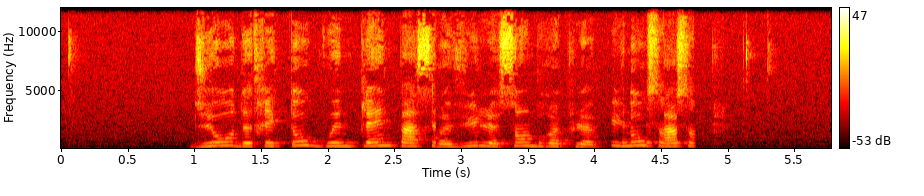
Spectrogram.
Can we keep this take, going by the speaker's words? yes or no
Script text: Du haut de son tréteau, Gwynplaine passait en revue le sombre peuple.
no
